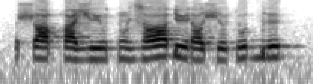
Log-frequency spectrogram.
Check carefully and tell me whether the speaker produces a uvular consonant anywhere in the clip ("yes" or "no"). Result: yes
